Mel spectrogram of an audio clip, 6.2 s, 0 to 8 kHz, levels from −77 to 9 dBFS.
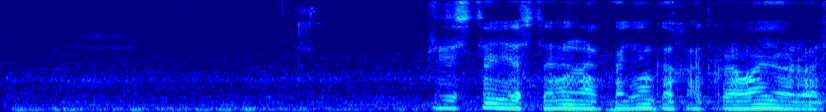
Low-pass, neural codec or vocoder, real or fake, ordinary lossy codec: none; none; real; none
